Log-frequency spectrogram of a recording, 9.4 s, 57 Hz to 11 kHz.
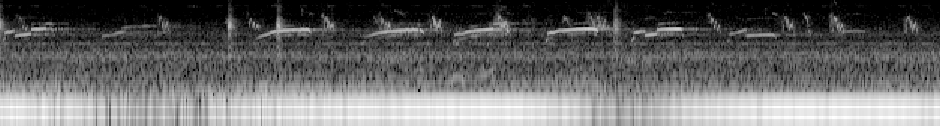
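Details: Osprey calling at the Charlo nest during the third fish delivery of the day, 23 August 2020: insistent rising whistled notes in a fast steady series, a few clicks, and a persistent low hum.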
